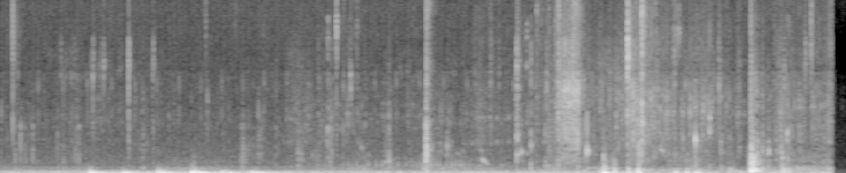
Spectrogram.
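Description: Mustard squeezed from a plastic squeeze bottle onto a turkey leg, the thick sauce squelching out with handling bumps and small clicks, and a hiss of sputtering air a little past the middle. A knock near the end as the bottle is set down on the table.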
